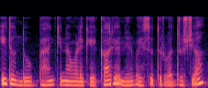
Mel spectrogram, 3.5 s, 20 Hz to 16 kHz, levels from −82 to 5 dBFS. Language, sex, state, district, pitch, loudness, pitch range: Kannada, female, Karnataka, Bangalore, 165 Hz, -18 LUFS, 155-190 Hz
